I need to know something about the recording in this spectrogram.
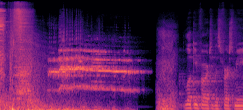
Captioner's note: rooster crows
